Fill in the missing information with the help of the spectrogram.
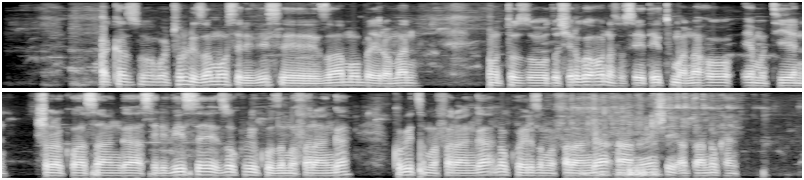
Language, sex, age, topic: Kinyarwanda, male, 25-35, finance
